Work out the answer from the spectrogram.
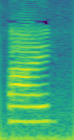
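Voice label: "gai", Mandarin Chinese, neutral tone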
